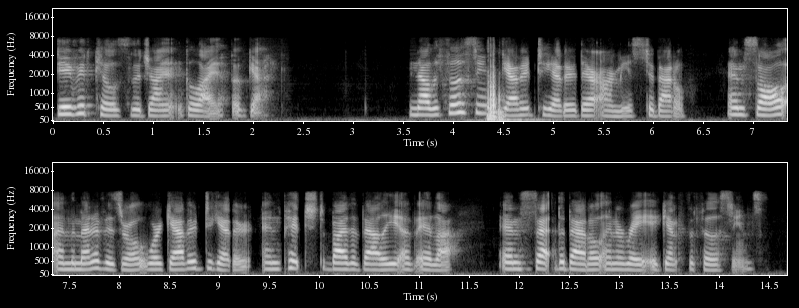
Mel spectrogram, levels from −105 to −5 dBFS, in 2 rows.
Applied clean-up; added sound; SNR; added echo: neural diffusion model UNIVERSE++.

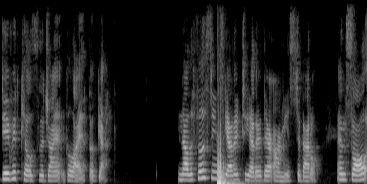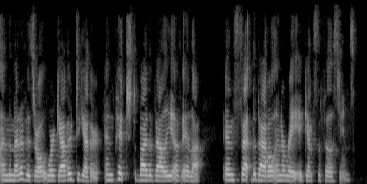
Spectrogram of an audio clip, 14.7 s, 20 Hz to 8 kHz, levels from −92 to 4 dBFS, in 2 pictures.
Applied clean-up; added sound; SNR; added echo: none; Knock; -4 dB; none.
